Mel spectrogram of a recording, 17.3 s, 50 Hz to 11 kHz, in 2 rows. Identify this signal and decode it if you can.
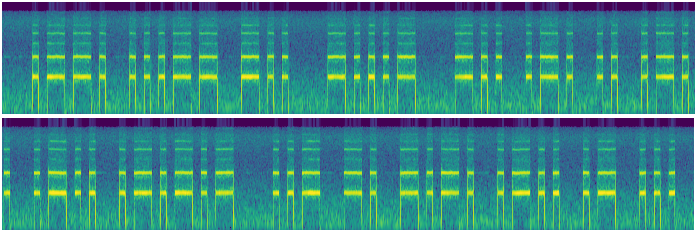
Morse code, heard as a keyed tone, about 13 wpm, 1180 Hz, with noise. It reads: P3D <BT> DRILL. UNCLAS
